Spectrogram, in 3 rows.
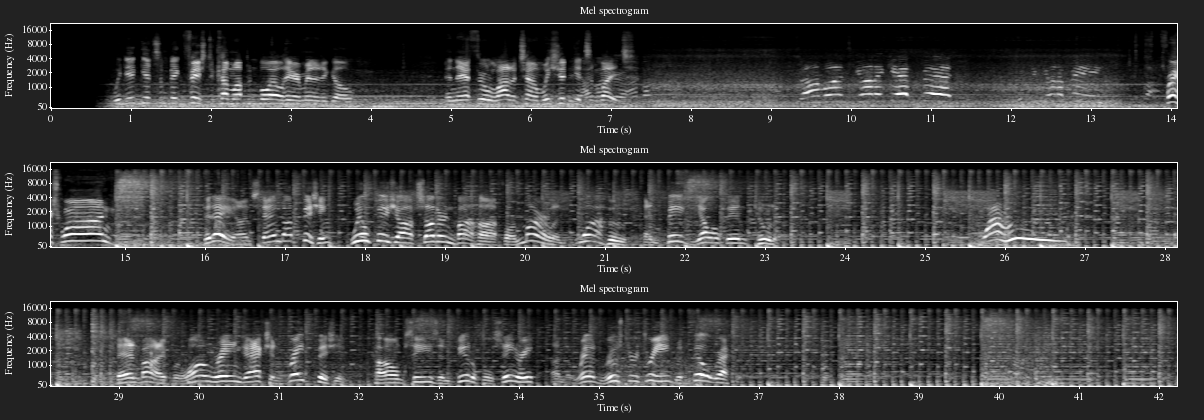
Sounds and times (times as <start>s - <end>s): Music: 0.6s - 7.3s, 13.6s - 42.2s.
